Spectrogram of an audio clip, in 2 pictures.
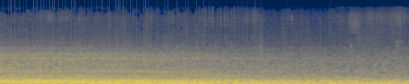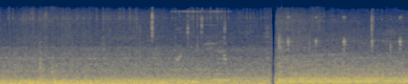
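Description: Road and engine rumble heard from inside a moving car: a steady low drone that slowly eases off. It cuts out for an instant near the end and comes back as a steadier low hum.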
